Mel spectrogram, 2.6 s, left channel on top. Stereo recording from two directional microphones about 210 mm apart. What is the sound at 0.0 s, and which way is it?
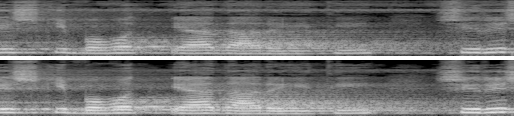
Mantra, 30° right (ahead or behind).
